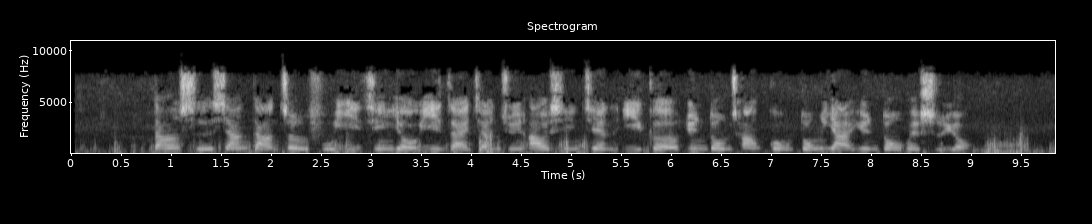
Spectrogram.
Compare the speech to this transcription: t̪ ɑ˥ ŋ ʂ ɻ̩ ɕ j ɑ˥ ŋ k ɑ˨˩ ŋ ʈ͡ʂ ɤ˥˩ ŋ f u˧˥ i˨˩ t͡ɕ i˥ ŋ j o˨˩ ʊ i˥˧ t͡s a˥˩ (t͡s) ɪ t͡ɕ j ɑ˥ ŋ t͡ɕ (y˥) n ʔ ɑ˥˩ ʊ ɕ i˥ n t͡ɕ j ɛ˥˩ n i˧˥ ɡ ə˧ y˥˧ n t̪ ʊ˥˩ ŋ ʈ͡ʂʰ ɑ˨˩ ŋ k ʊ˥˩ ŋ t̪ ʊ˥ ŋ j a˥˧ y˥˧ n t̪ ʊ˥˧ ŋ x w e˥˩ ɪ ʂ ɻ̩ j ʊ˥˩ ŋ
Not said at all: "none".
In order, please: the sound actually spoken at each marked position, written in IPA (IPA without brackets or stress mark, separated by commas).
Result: none, y˥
